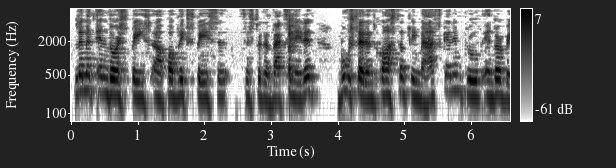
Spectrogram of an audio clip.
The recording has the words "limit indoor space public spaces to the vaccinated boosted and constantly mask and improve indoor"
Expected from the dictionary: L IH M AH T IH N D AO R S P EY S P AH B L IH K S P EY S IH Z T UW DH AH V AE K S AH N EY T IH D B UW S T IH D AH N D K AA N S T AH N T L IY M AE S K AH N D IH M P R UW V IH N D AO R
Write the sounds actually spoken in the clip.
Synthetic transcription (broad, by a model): L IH M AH T IH N D AO R S P EY S P AH B L IH K S P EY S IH S T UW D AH V AE K S AH N EY T IH D B UW S T IH D AH N D K AA N S T AH N T L IY M AE S K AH N IH M P R UW V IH N D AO R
